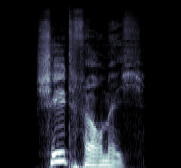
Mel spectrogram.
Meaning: scutate, scutiform (shield-shaped)
- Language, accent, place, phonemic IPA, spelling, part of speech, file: German, Germany, Berlin, /ˈʃɪltˌfœʁmɪç/, schildförmig, adjective, De-schildförmig.ogg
